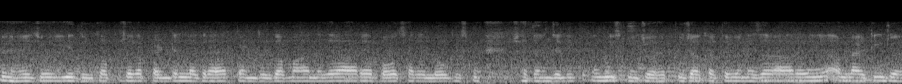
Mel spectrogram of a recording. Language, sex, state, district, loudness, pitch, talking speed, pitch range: Hindi, male, Odisha, Khordha, -15 LUFS, 160 Hz, 220 wpm, 155-165 Hz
